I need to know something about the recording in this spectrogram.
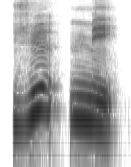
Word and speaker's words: mets: Yo pongo, je mets. T y C no se pronuncian. Je mets.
